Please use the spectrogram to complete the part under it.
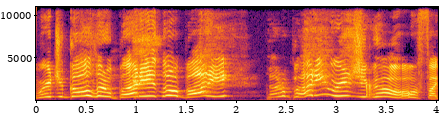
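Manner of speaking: freaking out, frantic, very high-pitched and loud. Telling a made-up story, the speaker plays a guy who lost a ferret, mock freaking out. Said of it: "freaking out".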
